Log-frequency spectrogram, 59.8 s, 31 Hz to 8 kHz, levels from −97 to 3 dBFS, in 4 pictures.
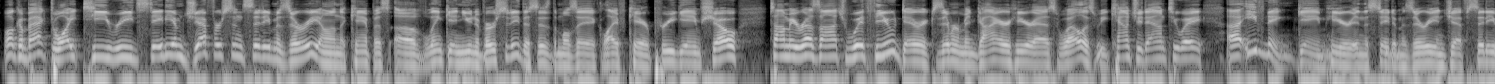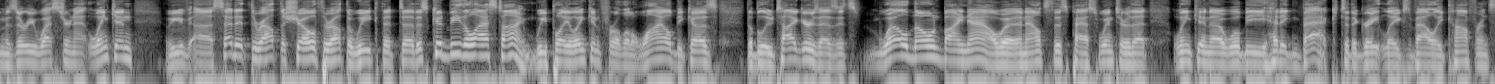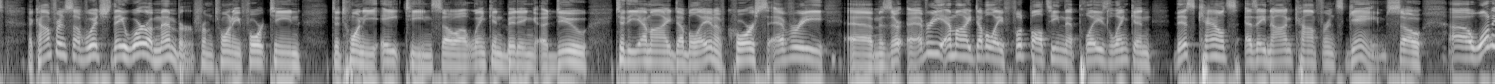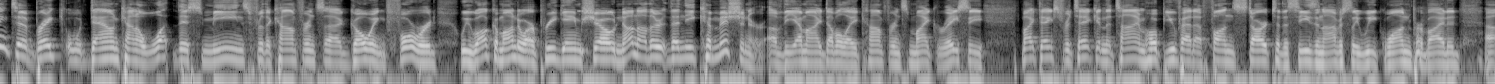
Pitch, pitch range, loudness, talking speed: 135 Hz, 120-165 Hz, -21 LUFS, 205 wpm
